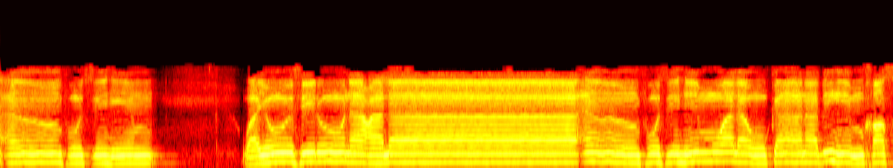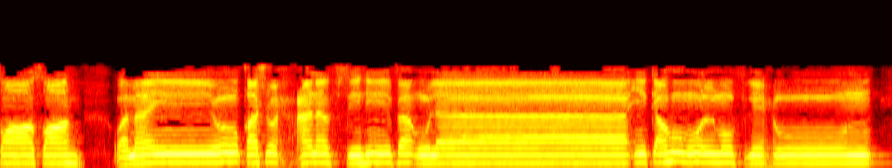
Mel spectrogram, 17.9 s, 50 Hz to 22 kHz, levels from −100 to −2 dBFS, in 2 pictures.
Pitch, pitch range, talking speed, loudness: 155 Hz, 150-160 Hz, 50 wpm, -20 LUFS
